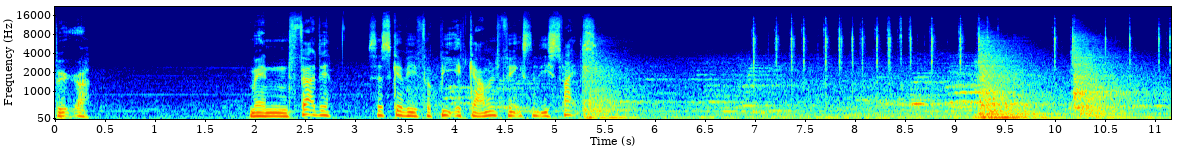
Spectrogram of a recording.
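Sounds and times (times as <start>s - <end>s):
speech: 0.0s - 0.4s, 2.0s - 5.6s
old mechanical typewriter clattering: 7.1s - 11.1s.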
